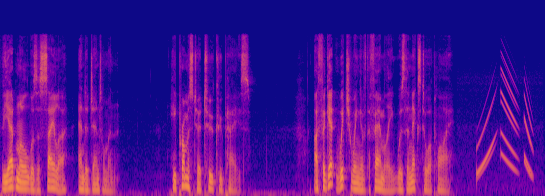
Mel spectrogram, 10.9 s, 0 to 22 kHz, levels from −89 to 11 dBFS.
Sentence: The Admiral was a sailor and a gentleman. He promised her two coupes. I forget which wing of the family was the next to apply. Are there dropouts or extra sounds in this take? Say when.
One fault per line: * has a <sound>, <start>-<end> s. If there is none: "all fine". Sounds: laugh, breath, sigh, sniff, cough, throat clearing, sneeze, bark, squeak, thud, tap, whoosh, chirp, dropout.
* has a chirp, 9.5-10.7 s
